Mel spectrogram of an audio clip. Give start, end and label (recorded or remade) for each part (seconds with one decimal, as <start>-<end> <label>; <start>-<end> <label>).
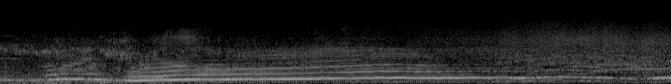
0.0-0.4 recorded; 0.4-1.3 remade; 1.3-2.4 recorded; 2.4-4.9 remade; 4.9-6.7 recorded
